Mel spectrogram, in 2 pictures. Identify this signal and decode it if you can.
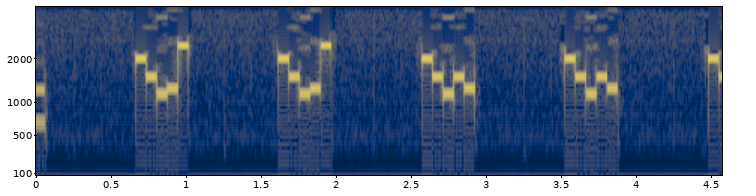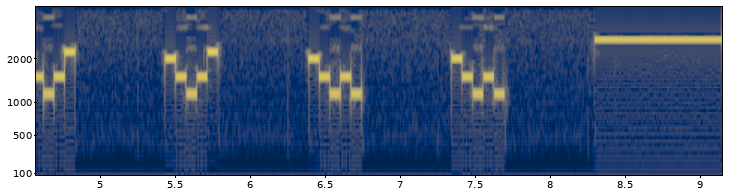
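Five-tone selective call (ZVEI), heard as quick runs of five tones, tones of about 70 ms. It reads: 85230 85230 85253 85253 85259 85259 85252 85252
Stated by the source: Received on SDR as a ZVEI five-tone selective call, code 85267.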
